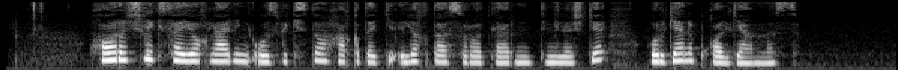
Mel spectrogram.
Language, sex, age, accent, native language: Uzbek, female, 18-24, Navoiy, Uzbek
